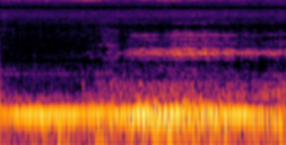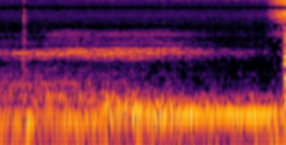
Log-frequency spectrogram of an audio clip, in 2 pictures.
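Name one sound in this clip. A low electronic tone hums steadily from a small tablet speaker.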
